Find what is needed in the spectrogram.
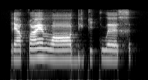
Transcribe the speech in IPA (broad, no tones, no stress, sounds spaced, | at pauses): ɾ æ qʷ æ β ɒː bʲ ɜ k i k w ɜ x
